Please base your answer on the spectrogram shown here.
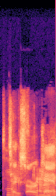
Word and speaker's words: Texarkana: Texarkana. Texarkana. Is based on the Texarkana Moonlight. What did you, Todd? I said it's a cool town. Been there. Oh, all right. Based on the Texarkana Moonlight murders that took place in what year?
